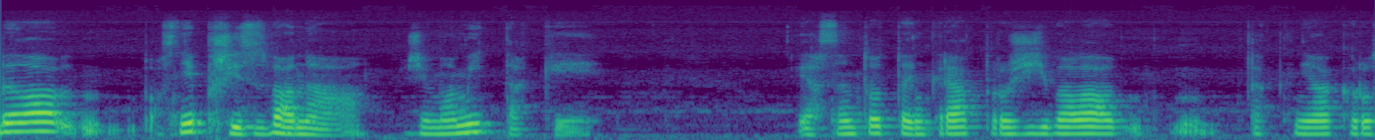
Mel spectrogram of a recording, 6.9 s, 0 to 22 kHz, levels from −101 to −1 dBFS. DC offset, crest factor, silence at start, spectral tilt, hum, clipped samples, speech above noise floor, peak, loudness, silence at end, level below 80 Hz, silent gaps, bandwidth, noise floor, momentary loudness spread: under 0.1%; 18 dB; 0 s; -6.5 dB/octave; none; under 0.1%; 36 dB; -8 dBFS; -27 LUFS; 0 s; -66 dBFS; none; 12.5 kHz; -63 dBFS; 17 LU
